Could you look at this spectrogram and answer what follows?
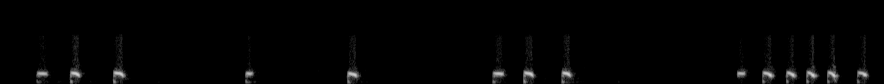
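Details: On 2/11/2023, in courting season, a male screech owl calls his mate to an owl box: sparse, hollow toots, scattered singly and in small clusters, ending in a faster run of six.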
